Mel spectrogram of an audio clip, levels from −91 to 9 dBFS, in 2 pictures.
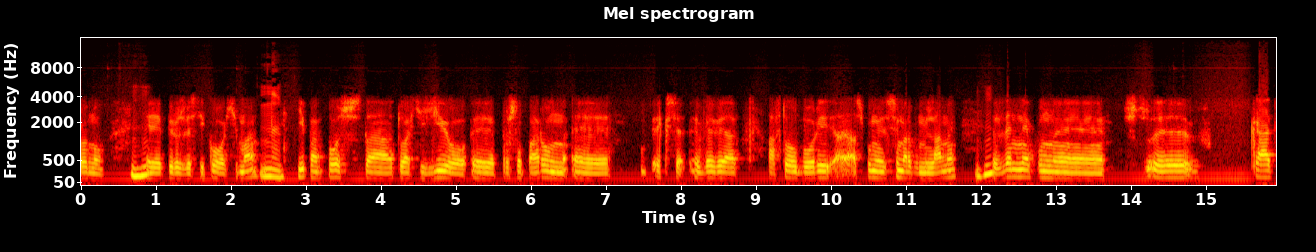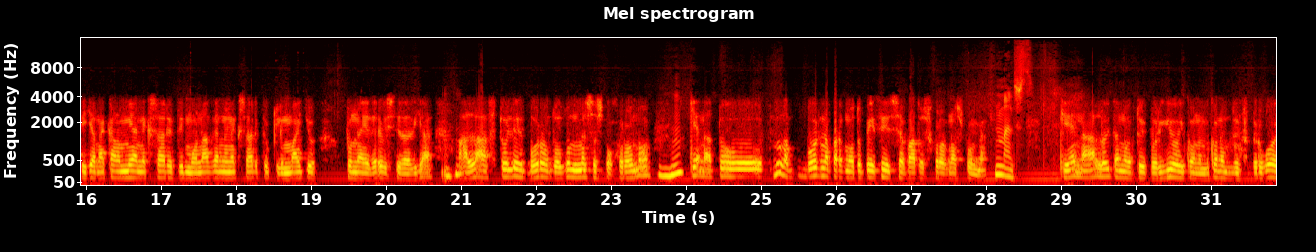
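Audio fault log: No faults detected anywhere in this audio.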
